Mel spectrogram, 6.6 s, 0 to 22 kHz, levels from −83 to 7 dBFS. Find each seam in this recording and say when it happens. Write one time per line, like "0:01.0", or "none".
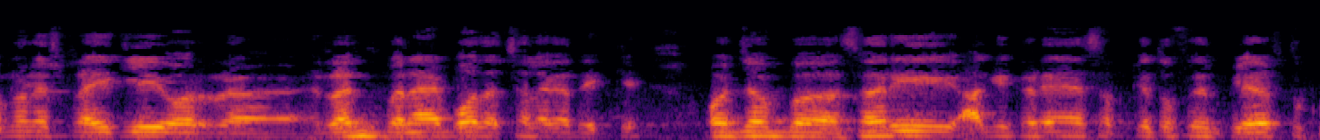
none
